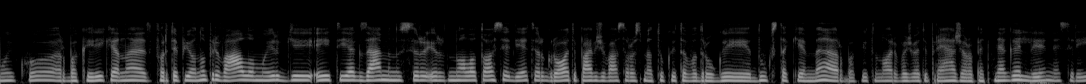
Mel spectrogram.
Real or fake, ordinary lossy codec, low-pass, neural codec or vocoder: real; MP3, 96 kbps; 7.2 kHz; none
